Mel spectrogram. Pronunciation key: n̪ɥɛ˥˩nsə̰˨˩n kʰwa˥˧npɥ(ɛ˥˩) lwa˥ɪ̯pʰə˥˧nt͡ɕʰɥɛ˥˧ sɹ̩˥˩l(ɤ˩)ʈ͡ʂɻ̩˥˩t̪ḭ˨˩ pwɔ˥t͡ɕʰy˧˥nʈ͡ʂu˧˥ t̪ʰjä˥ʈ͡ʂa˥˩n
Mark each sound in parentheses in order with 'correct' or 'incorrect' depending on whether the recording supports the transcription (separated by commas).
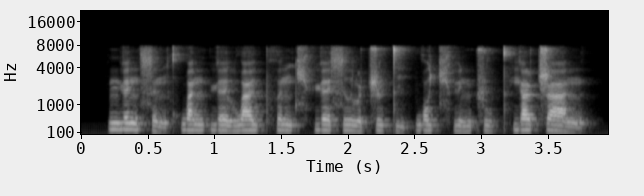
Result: correct, correct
